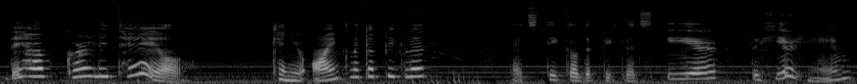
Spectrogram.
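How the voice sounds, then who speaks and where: A woman's voice: a little high, darkish tone, slight background noise, poor audio. A woman reading a children's book aloud as a mother to a young child, in a sing-song, coaxing way with simple questions. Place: at home.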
